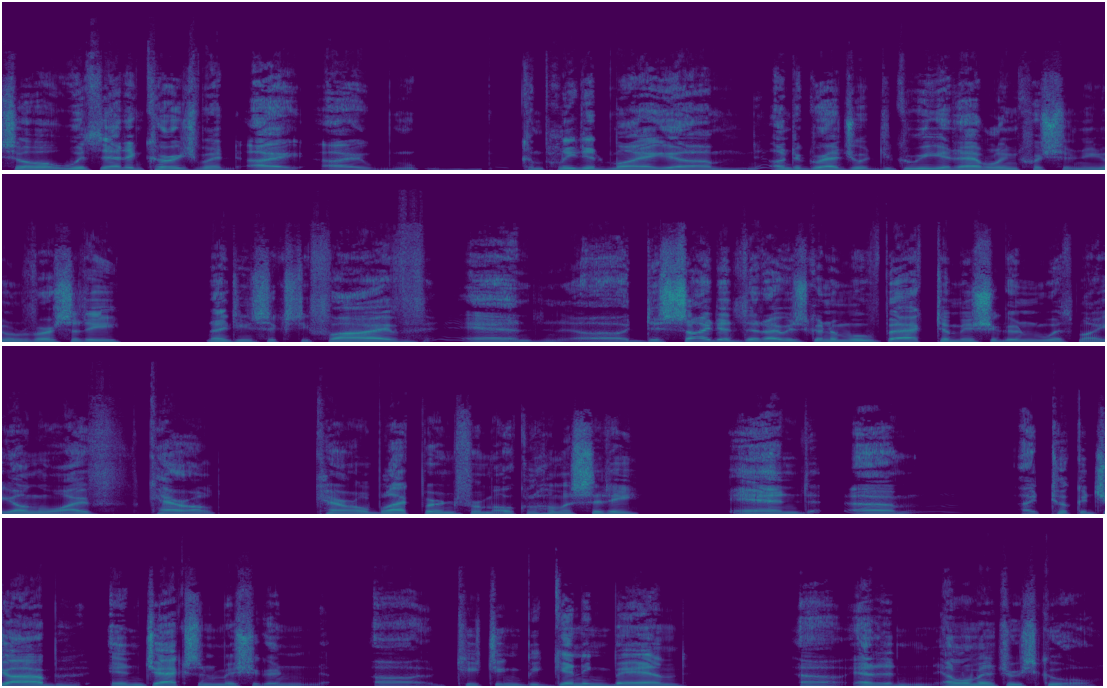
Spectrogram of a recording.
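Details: Adult male band director who has stuttered since childhood, severe when very young and for many years, and still stutters: stuttering.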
